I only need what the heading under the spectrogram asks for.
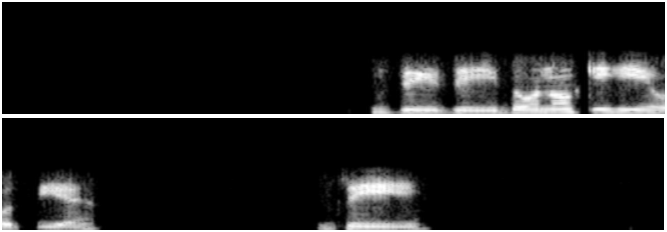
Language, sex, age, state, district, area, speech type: Urdu, female, 30-45, Uttar Pradesh, Ghaziabad, urban, conversation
